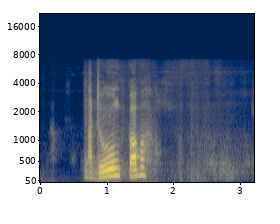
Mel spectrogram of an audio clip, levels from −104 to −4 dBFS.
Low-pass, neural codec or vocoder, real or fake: 7.2 kHz; codec, 16 kHz in and 24 kHz out, 0.6 kbps, FocalCodec, streaming, 2048 codes; fake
